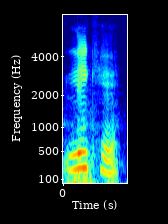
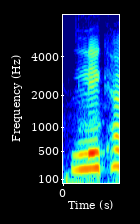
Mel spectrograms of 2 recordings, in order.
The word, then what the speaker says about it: লেখা: আমরা এটার উচ্চারণ বলছি লেখা, এটার উচ্চারণ লেখা, এটা সংবৃত উচ্চারণ, এ ধ্বনির স্বাভাবিক উচ্চারণ। আমরা এখানে কেউ যদি বলি যে লেখা, সেটা ভুল উচ্চারণ, সেটা হবে কি? সেটা হবে লেখা।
